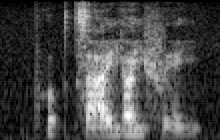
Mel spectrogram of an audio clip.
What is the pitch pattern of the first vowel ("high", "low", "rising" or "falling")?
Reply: high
